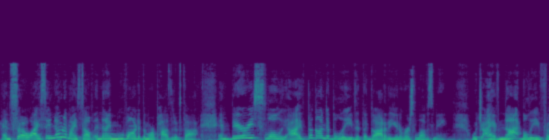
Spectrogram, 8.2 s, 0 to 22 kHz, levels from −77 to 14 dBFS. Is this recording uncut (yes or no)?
yes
